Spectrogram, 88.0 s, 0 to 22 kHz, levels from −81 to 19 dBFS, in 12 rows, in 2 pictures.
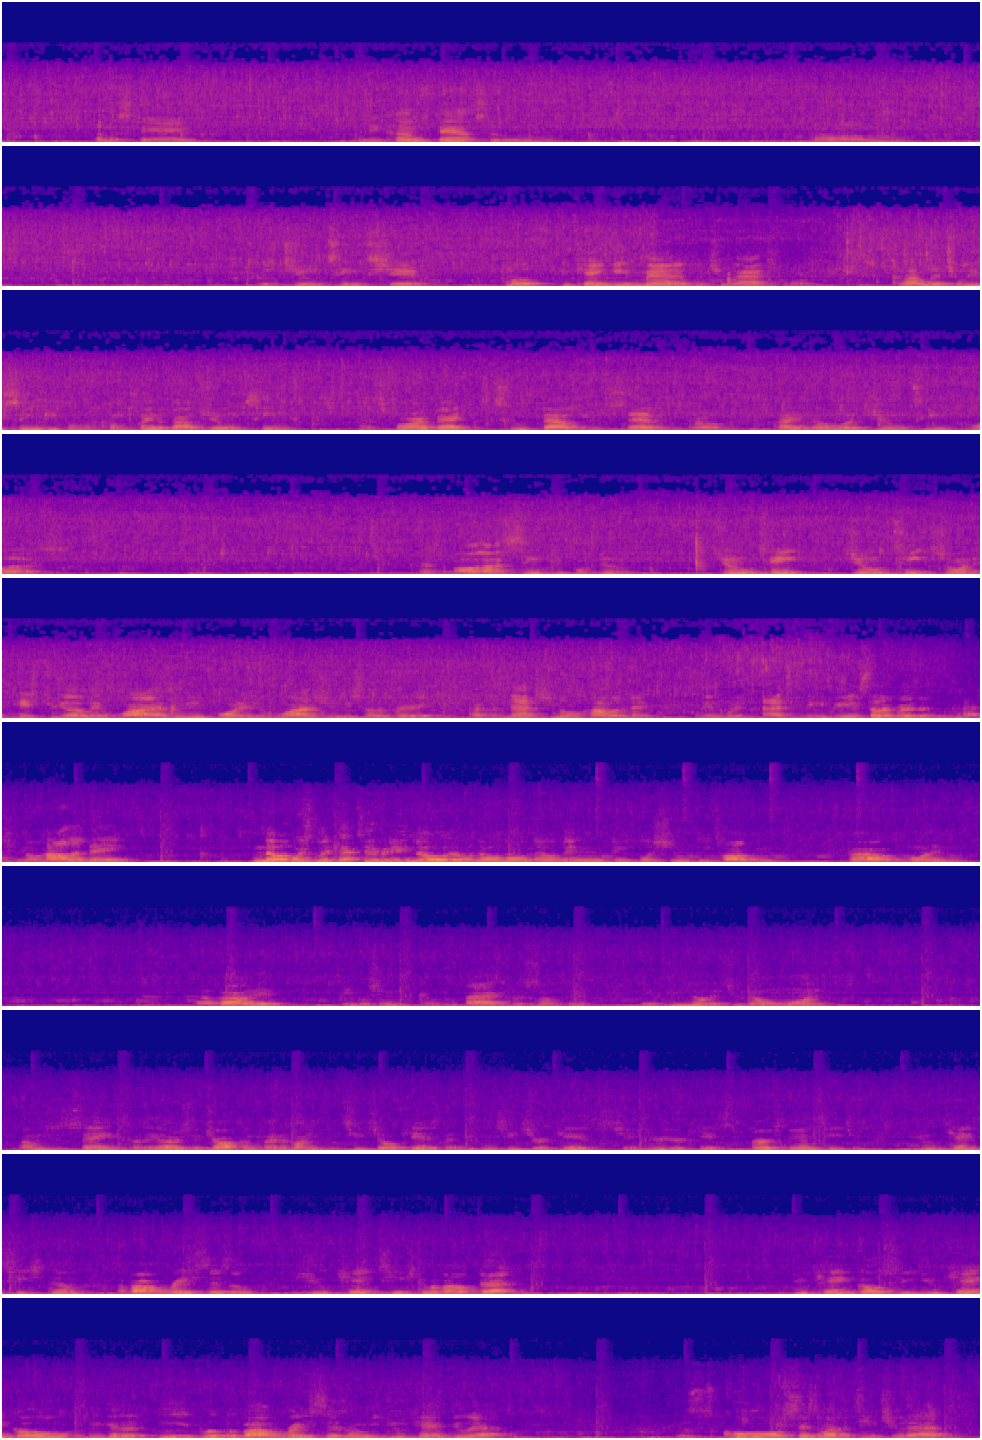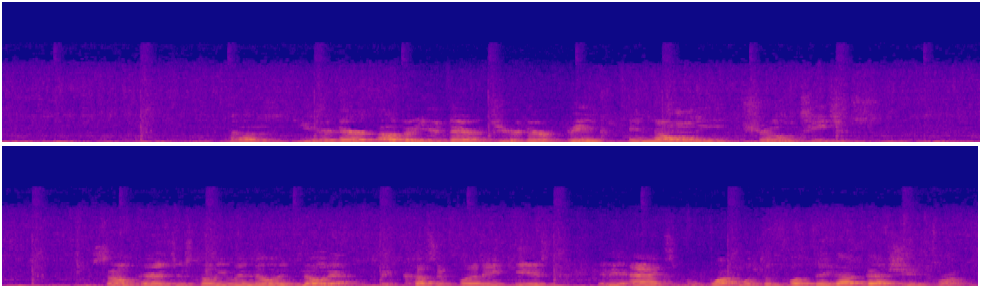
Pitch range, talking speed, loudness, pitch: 75-110 Hz, 150 wpm, -25 LUFS, 85 Hz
